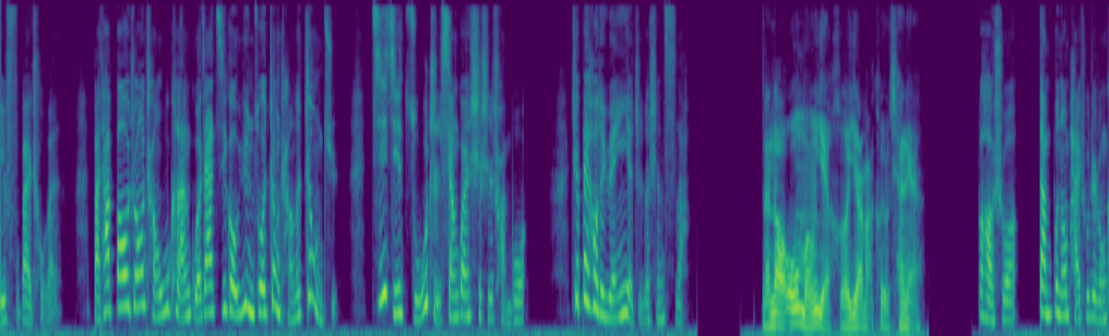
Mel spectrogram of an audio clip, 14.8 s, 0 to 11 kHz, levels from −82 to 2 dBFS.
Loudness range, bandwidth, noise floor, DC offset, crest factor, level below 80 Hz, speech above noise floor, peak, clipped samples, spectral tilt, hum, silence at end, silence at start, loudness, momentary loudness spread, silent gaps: 4 LU; 10.5 kHz; under -90 dBFS; under 0.1%; 16 dB; -50 dBFS; over 69 dB; -6 dBFS; under 0.1%; -5.5 dB/octave; none; 0 s; 0 s; -21 LUFS; 14 LU; 9.30-9.34 s, 9.79-9.85 s, 12.88-12.94 s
